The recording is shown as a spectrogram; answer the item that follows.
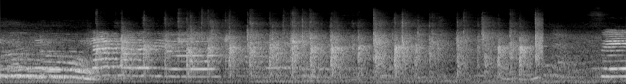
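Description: A small group clapping hands, a quick run of claps that starts about a second in and stops shortly before the end, with voices at the start.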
